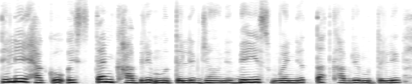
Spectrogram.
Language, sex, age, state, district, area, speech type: Kashmiri, female, 45-60, Jammu and Kashmir, Budgam, rural, spontaneous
